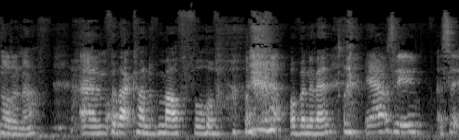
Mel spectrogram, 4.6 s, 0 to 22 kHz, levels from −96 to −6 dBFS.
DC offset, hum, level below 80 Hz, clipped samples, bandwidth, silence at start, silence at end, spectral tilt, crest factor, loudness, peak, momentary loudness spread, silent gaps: under 0.1%; none; -68 dBFS; under 0.1%; 16 kHz; 0 s; 0 s; -4.5 dB/octave; 18 dB; -35 LUFS; -16 dBFS; 8 LU; none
